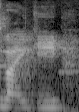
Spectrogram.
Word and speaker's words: Nike: products if you try to say that it's pronounced naik by the way you are completely wrong it's an American company its Nike but anyway I wear Nike products love it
